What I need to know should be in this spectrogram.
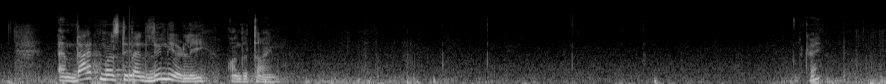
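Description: A man lectures through a microphone in a large room, pausing between phrases.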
